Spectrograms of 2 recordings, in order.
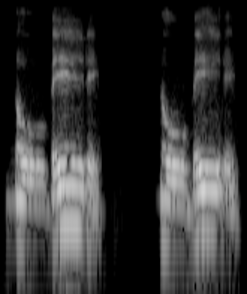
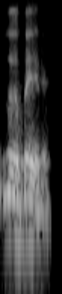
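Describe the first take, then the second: First: "no veré" said slowly with a clear "no", the typical learner error; wrong pronunciation. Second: "no veré" opening on a nasal "ng" sound, not "no"; correct pronunciation. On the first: Teacher showing students the typical error, slow "no veré". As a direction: drag out "no veré" plainly, as the common mistake. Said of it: "Prácticamente no es la forma correcta". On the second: Teacher giving learners the right form, nasal "ng" on "no veré". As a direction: start "no veré" with a single nasal "ng". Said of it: "Era solo sonido". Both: Shown as a demonstration.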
